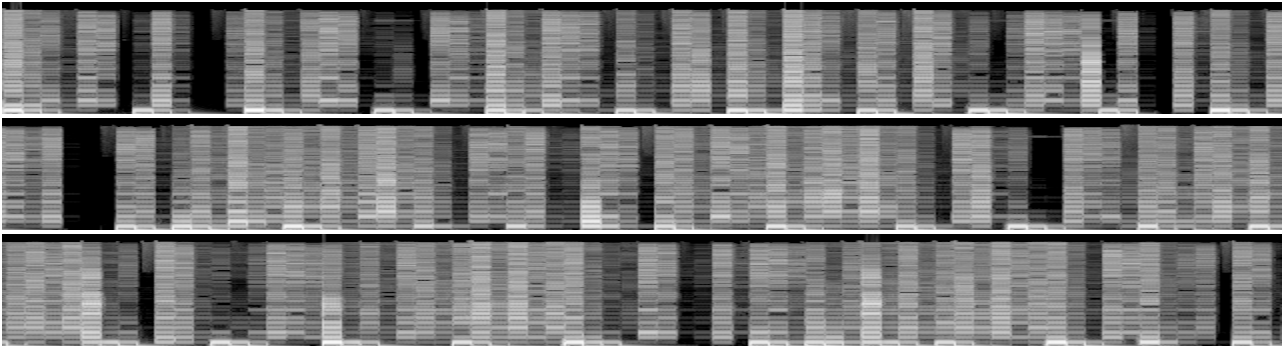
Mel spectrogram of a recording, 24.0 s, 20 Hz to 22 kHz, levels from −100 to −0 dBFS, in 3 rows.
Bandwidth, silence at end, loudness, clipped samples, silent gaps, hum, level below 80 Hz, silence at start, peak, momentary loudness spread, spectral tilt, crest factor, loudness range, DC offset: 17 kHz; 0 s; -16 LUFS; under 0.1%; 7.25-7.30 s, 8.50-8.62 s; none; -30 dBFS; 0 s; 0 dBFS; 9 LU; -4 dB/octave; 16 dB; 2 LU; under 0.1%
